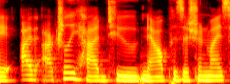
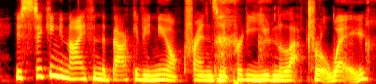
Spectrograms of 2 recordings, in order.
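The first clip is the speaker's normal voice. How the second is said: put-on British accent. Retelling a remark someone made, British accent. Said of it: "This one was said in a British accent".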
